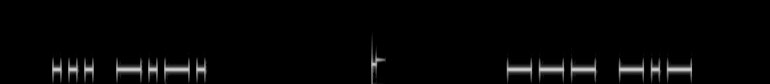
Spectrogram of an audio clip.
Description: Morse code, heard as a keyed tone, about 15 wpm, 700 Hz. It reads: SC OK
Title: US States and Canadian Provinces 15wpm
